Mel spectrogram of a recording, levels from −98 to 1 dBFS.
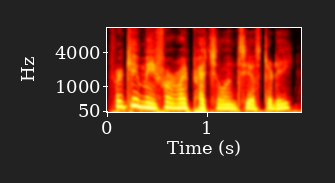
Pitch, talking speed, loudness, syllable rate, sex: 180 Hz, 185 wpm, -16 LUFS, 7.0 syllables/s, male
